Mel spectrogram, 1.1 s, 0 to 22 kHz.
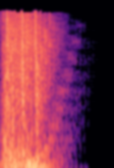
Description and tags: An artificially designed user interface sound with a mechanical aesthetic from my "UI Mechanical" sound library. It was created from various combinations of switches, levers, buttons, machines, printers and other mechanical tools.
An example of how you might credit is by putting this in the description/credits:
And for more awesome sounds, do please check out the full library or SFX store.
The sound was recorded using a "Zoom H6 (XY) recorder" and created in Cubase in January 2019.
